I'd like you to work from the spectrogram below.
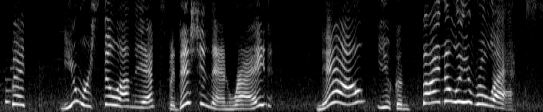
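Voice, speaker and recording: Paimon, a squeaky little fairy girl. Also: huge pitch swings, moderate pace, background noise, full character voice. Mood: teasing. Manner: talks about herself in the third person. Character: tiny floating fairy-like girl companion, chirpy and nosy. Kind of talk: video game voice acting. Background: game music.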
